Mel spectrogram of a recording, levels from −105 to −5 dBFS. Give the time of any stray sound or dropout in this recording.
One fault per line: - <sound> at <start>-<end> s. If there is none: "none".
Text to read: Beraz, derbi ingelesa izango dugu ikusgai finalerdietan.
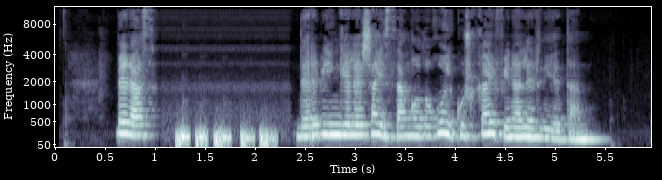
- laugh at 1.2-2.2 s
